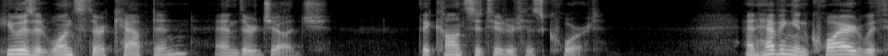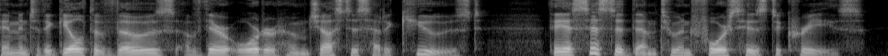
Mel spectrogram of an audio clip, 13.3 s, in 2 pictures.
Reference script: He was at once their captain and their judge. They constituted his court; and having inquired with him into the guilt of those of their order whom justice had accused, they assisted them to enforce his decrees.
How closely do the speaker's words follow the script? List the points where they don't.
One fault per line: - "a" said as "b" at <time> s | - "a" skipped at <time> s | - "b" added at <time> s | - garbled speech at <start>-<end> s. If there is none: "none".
none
